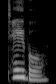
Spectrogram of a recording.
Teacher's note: Stress is on the first syllable.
